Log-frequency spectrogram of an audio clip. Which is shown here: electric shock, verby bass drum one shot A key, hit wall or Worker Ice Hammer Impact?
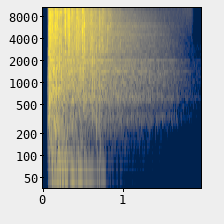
Worker Ice Hammer Impact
